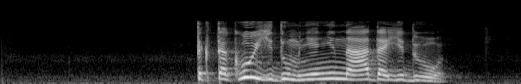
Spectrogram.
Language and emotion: Russian, angry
